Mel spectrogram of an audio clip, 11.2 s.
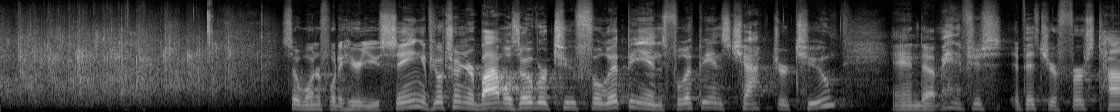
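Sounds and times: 
audience applause: 0.0s - 2.8s
speech: 2.9s - 11.1s.

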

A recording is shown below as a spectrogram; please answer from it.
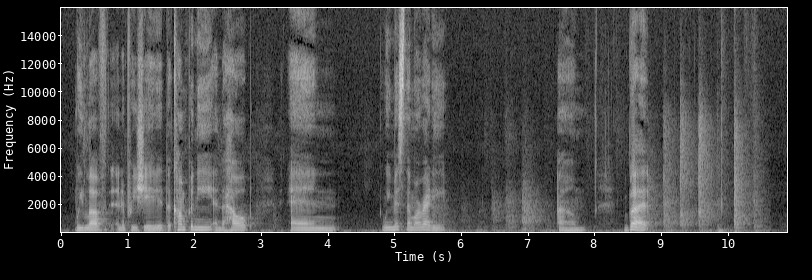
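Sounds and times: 
speech: 0.2s - 4.2s, 4.8s - 5.9s, 7.4s - 9.0s
footsteps: 4.4s - 10.7s.

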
